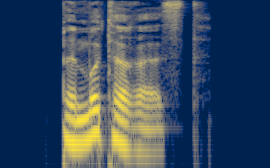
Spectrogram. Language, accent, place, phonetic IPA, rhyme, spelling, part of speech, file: German, Germany, Berlin, [bəˈmʊtəʁəst], -ʊtəʁəst, bemutterest, verb, De-bemutterest.ogg
- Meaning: second-person singular subjunctive I of bemuttern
